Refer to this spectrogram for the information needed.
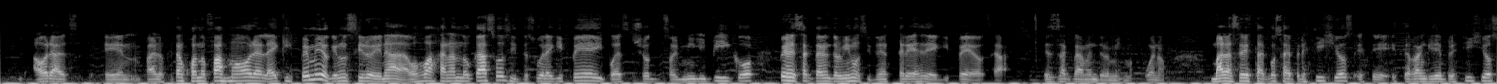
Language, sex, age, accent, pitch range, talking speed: Spanish, male, 30-49, Argentinian, 115-155 Hz, 250 wpm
